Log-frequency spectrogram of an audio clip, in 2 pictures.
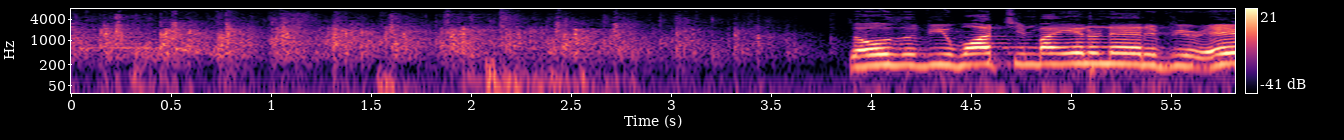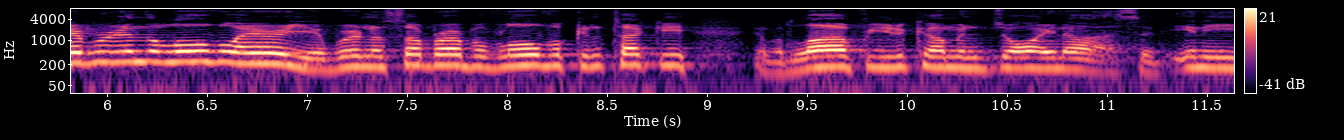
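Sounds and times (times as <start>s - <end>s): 
audience applause: 0.0s - 3.8s
speech: 3.9s - 11.6s.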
